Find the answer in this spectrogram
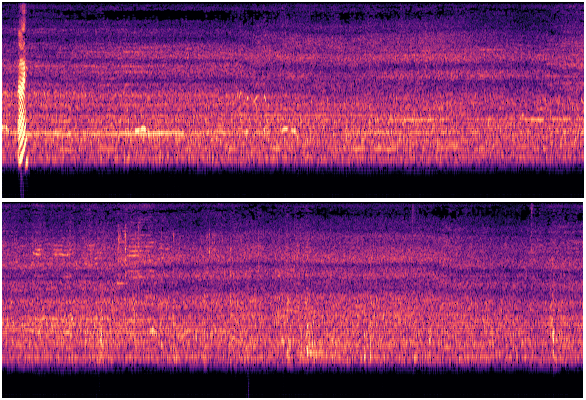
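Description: Steady running noise of a JCB tracked excavator working, digging and loading a tipper truck, heard thin with no low rumble. A brief loud rising sound comes just after the start.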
